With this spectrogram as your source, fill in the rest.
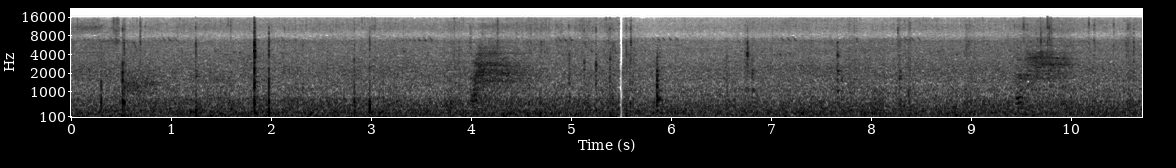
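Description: A wooden spoon knocks and scrapes against a metal pot.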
